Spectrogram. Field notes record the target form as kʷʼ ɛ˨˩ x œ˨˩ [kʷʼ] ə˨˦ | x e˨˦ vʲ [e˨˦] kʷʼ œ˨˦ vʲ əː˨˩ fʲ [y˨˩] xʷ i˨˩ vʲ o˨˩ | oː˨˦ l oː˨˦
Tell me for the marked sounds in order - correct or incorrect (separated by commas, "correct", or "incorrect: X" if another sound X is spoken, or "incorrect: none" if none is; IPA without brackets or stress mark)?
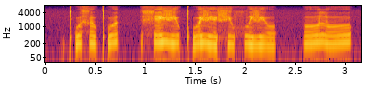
correct, incorrect: ø˨˦, incorrect: ø˨˩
